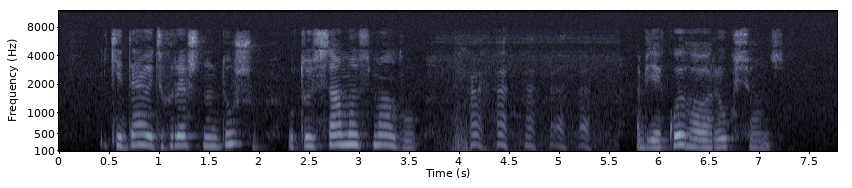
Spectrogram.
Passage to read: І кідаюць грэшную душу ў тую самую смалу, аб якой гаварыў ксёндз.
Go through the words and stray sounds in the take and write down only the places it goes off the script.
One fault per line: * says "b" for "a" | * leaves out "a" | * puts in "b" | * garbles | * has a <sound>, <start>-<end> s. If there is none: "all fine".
* has a laugh, 3.9-5.5 s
